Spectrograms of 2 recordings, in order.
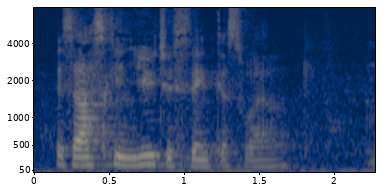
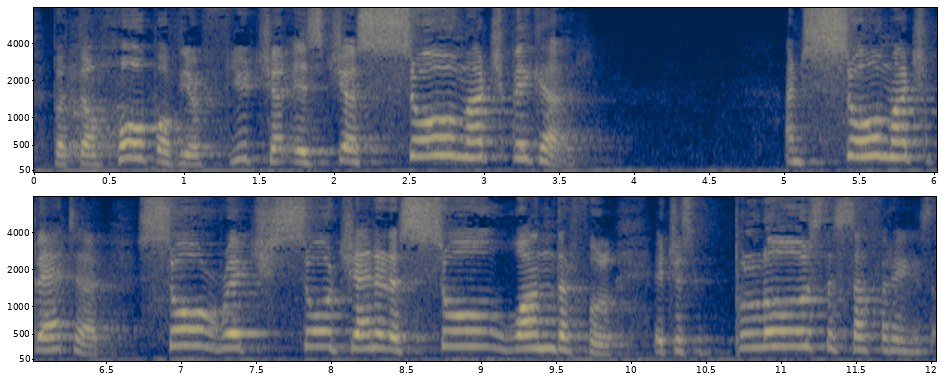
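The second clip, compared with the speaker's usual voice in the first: louder and higher, each phrase hit harder; rising preaching fervor; 8 semitones higher, 8 dB louder than usual. Real, not acted. Preacher to congregation about future hope, soaring fervor. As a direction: swell up with joy, slowing on the last phrase.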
